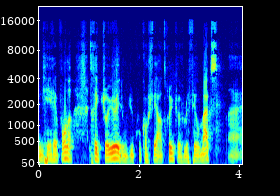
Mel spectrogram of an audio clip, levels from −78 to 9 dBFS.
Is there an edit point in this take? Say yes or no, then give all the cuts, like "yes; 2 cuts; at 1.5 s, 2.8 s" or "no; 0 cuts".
yes; 1 cut; at 1.0 s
